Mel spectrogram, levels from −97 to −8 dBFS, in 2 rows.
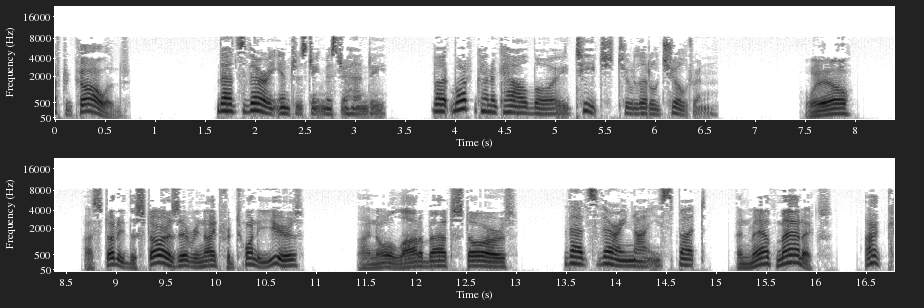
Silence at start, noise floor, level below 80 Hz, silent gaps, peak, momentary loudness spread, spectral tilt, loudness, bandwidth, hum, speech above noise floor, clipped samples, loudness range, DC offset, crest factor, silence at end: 0 s; -79 dBFS; -56 dBFS; none; -6 dBFS; 14 LU; -4.5 dB/octave; -22 LUFS; 8.8 kHz; none; 57 dB; under 0.1%; 5 LU; under 0.1%; 18 dB; 0 s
